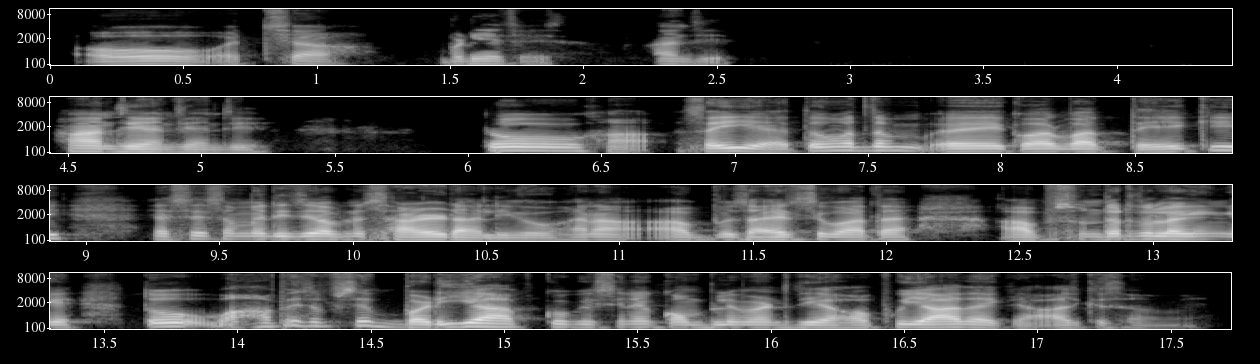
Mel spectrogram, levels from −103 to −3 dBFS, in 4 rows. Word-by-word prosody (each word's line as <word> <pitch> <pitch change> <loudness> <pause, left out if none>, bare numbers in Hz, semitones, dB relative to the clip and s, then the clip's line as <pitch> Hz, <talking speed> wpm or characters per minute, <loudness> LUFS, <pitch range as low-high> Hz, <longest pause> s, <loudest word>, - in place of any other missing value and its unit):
ओह 110 +1 -3
अच्छा! - - -7 0.5
बढ़िया 110 +1 -6
चीज़, - - -21 0.4
हाँ 110 - -7
जी। 105 - -15 1.9
हाँ 130 -1 +5
जी, 120 -1 +2
हाँ 115 - +2
जी, 110 - -7
हाँ 105 - -7
जी। 100 0 -11 0.9
तो 160 -1 +3
हाँ, - - -5 0.2
सही 135 +2 +5
है। 110 - +1
तो 160 +2 0
मतलब 165 -2 -2
एक 125 -1 +3
और 120 0 +5
बात 120 -1 +4
है - - -26
बताइए 110 +3 -1
कि 175 +6 -4 0.4
ऐसे 130 +3 -3
समझ 135 -1 -4
लीजिए 135 0 +2
आपने 130 0 +1
साड़ी 120 0 +4
डाली 105 -3 +1
हो, 105 -1 -7
है 115 - -3
ना? 120 - +1
अब 115 0 -4
जाहिर-सी 115 +2 +1
बात 115 -1 +1
है, 115 - +1 0.4
आप 110 +2 0
सुंदर 130 +1 -1
तो 140 - 0
लगेंगे। 130 -2 +2 0.2
तो 170 +1 +4
वहाँ 160 - -2
पे 215 - -3
सबसे 185 +1 -3 0.2
बढ़िया 150 +5 +6
आपको 140 0 -3
किसी 130 0 -9
ने 135 - -3
कॉम्प्लीमेंट 125 0 -2
दिया 120 -1 +1
हो, 115 +1 -3
आपको 125 +4 -4
याद 135 0 +7
है 120 -3 +1
क्या 105 +1 -11
आज 115 +1 -4
के - - -12
समय 105 -1 -19
में? - - -31
125 Hz, 205 wpm, -25 LUFS, 115-135 Hz, 1.9 s, याद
